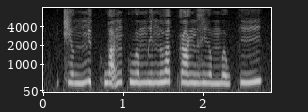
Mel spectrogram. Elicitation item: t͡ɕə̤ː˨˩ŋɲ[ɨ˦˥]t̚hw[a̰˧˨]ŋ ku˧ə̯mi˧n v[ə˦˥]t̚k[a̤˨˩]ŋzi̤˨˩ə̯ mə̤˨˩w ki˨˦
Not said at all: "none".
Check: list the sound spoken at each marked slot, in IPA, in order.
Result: ɨ˦˥, a̰˧˥, a˦˥, a˧

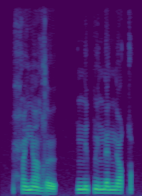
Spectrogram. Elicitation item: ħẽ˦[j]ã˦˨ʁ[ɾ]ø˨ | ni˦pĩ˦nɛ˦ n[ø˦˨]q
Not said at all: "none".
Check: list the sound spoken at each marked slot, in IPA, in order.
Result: j, ɾ, ø˦

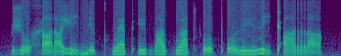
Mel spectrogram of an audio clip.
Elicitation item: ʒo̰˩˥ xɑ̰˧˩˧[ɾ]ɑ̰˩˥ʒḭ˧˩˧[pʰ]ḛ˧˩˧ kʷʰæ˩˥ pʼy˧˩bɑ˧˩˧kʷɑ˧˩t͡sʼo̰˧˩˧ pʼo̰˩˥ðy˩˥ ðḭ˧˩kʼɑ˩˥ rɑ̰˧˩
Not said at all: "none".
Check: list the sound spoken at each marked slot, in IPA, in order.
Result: ɾ, b

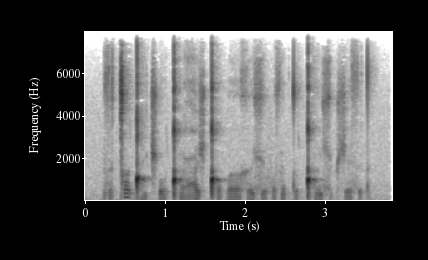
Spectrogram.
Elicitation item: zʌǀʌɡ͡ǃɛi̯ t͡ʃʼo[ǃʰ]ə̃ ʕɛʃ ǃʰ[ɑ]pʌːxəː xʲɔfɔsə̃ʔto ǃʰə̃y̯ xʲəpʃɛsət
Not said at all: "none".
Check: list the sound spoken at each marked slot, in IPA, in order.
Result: ǃʰ, ɔ

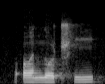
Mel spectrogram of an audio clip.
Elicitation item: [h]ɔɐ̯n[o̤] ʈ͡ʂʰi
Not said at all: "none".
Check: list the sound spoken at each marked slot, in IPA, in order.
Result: ʔ, o

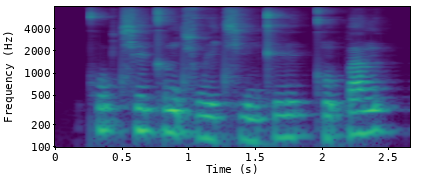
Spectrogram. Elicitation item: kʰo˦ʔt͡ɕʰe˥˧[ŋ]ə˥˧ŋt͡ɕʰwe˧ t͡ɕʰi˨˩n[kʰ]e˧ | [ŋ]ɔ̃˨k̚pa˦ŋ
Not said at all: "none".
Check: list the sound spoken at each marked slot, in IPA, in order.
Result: kʰ, kʰ, kʰ

